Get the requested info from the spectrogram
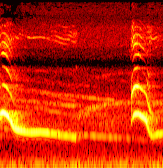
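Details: Miniature Australian Shepherd howling along with sirens on a nearby main highway; a long falling tonal wail overlaps a wavering siren, with a sharp rising-falling swoop near the end and the siren dominating.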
